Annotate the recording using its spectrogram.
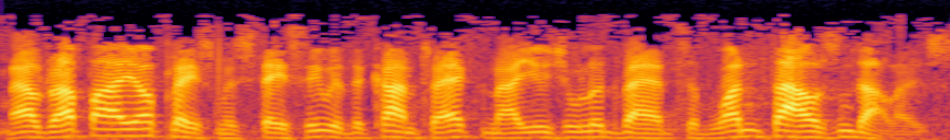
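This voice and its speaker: A man's voice: medium pitch, expressive, a little fast, close to an everyday voice. A man playing a genial, businesslike middle-aged music publisher, in 1940s radio comedy style, on a dull old recording.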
